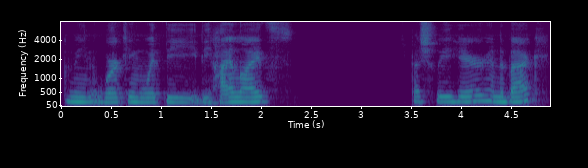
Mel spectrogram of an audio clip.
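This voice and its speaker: A woman's voice: deep voice, level tone, moderate pace, darkish tone. A woman with a Dutch accent chatting casually to her live-stream viewers while she paints, rambling a little with fillers and asides. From Netherlands.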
